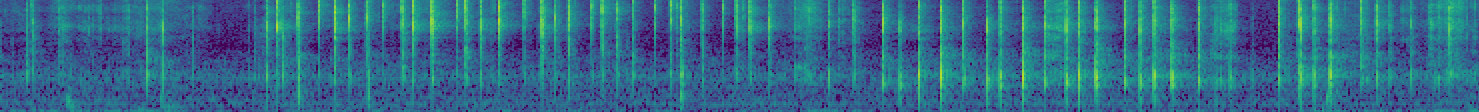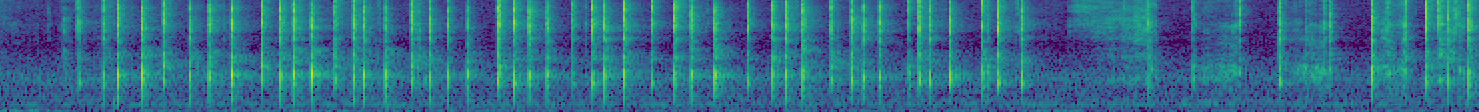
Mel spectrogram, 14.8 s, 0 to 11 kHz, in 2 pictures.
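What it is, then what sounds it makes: Plastic handheld game console. A closed, silver plastic GameBoy Advance SP, a small handheld game console with a hollow electronic casing, is held in the hand and tapped quickly with long natural fingernails on its lid and edges. The result is a dense, rapid stream of sharp, dry clicks with a hollow mid-range tone around 1.1 kHz and bright edges. Each tap dies away almost instantly over a quiet background.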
